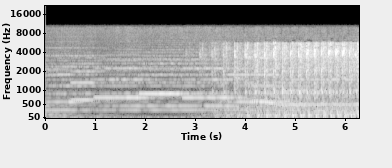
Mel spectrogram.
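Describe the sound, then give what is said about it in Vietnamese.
An old Vietnamese công nông farm tractor-truck with a rusty, hole-pocked cargo bed chugs with rapid, regular knocking pulses that grow louder over sustained low tones. “Bác ơi, bác dừng lại cho cháu xuống đây là được rồi. Chiếc xe công nông bao bánh cũ kỹ, thùng xe còn có những lỗ thủng do sắt hoen gì lâu năm dừng lại cách cây đa đầu làng Văn”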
